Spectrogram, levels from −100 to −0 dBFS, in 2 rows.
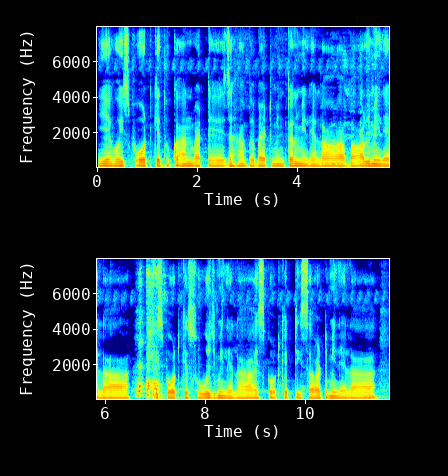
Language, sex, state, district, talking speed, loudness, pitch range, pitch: Bhojpuri, male, Uttar Pradesh, Deoria, 105 wpm, -27 LUFS, 105-120 Hz, 110 Hz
